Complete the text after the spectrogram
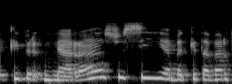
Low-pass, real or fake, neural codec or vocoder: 7.2 kHz; real; none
